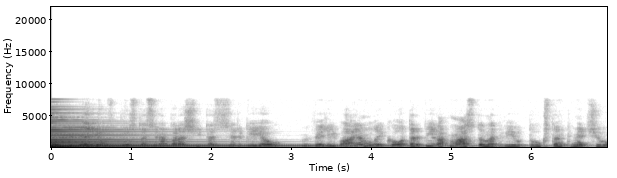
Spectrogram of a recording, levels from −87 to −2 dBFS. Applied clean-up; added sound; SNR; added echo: none; Acoustic guitar / Strum; -4 dB; reverberation time 0.2 s.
